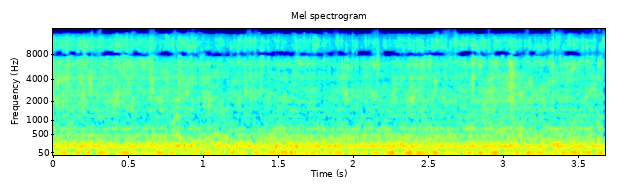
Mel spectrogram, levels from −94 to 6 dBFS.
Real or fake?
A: real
